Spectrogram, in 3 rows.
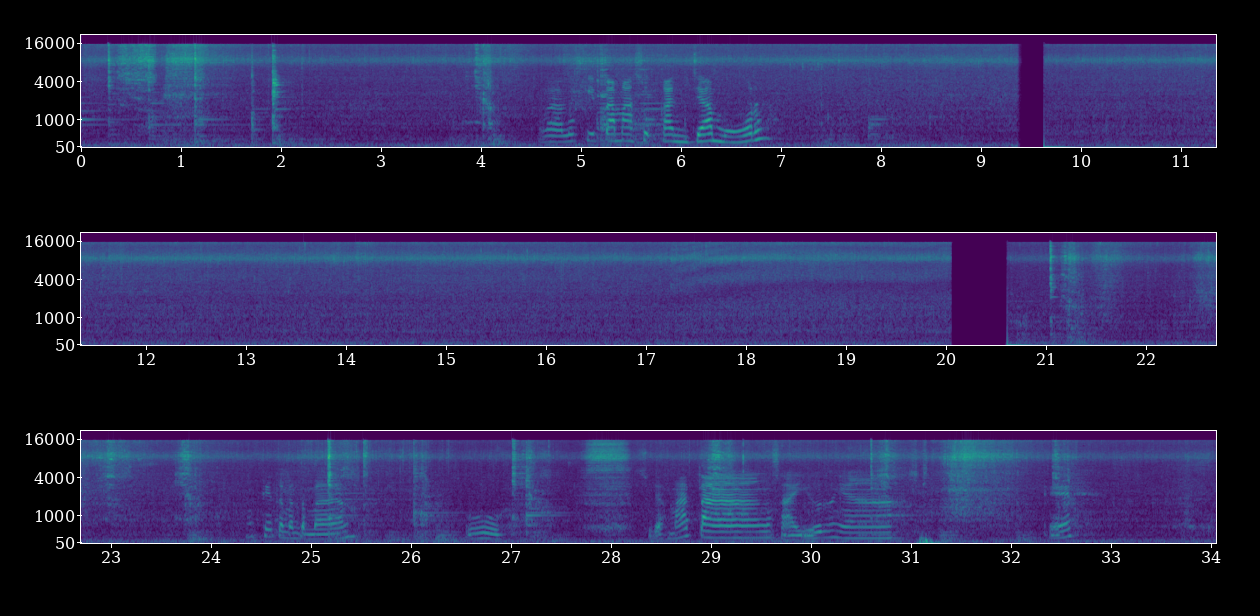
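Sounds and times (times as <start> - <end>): metal spatula scraping wok: 0.0 - 2.3, 3.5 - 8.6, 21.0 - 32.9, 33.5 - 34.0
stir-fry sizzling in wok: 0.0 - 34.0.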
